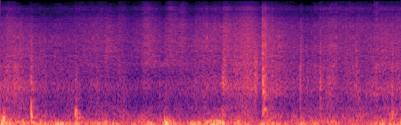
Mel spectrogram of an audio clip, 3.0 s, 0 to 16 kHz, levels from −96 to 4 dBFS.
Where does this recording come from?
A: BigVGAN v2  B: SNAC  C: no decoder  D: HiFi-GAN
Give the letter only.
B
